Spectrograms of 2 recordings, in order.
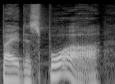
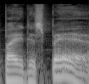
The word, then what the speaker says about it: Bay d'Espoir: So I was, because it was French, I was pronouncing it Bay d'Espoir. And the guys said, no, we don't call it that. We call it Bay d'Espoir.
